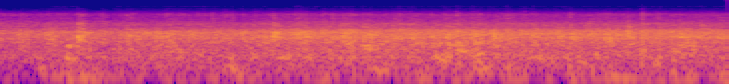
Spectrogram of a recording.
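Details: Loud continuous broadband hiss with a mid-range rushing noise and occasional soft clicks, no animal call present.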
